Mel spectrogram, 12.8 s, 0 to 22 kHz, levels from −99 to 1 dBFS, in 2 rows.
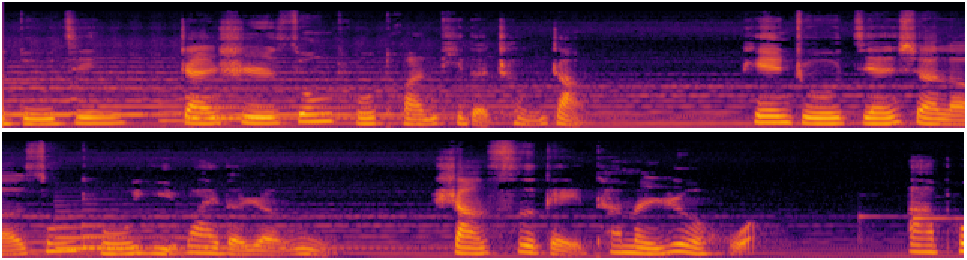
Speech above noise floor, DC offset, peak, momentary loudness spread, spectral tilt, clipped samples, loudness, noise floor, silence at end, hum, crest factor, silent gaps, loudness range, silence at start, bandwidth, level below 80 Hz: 31 dB; under 0.1%; -8 dBFS; 15 LU; -6 dB/octave; under 0.1%; -26 LUFS; -56 dBFS; 0 s; none; 18 dB; none; 4 LU; 0 s; 16 kHz; -66 dBFS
